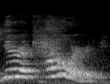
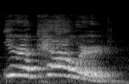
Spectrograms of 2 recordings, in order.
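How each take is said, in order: First: High, loud mimicked echo; acted voice shouting back. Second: High, loud, drawn-out taunt; acted child's challenge, pitched way up; boy yelling. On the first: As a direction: throw the taunt back like an echo. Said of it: "And the voice says". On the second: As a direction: shout the insult slowly into the forest. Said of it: "he yells out".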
